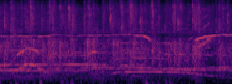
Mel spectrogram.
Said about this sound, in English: So if you could give the local performers a big round of applause, and then I'm going to hand over to them.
